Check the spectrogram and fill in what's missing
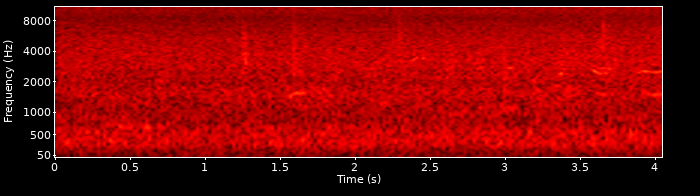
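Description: A river at Kuala Kubu Bharu rushes beneath a suspension bridge, a steady, full, close wash of flowing water running continuously without a break.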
